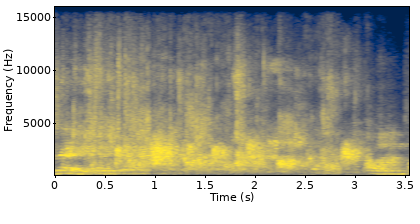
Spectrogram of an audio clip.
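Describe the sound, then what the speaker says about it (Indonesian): An audience at an education event claps briefly, a short burst of applause mixed with voices talking over it. "Wes tepuk tangan."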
